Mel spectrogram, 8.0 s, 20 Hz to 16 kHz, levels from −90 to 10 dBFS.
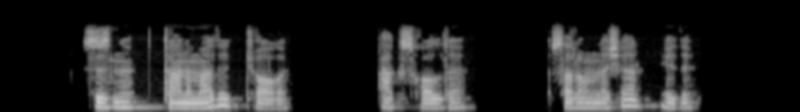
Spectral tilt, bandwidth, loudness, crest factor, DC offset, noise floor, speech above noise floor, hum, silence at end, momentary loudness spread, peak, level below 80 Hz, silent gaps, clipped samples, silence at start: -4.5 dB/octave; 7.6 kHz; -18 LUFS; 18 dB; under 0.1%; under -90 dBFS; over 72 dB; none; 1.05 s; 11 LU; -2 dBFS; -56 dBFS; 2.92-3.77 s, 4.77-5.47 s; under 0.1%; 0.85 s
